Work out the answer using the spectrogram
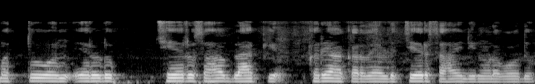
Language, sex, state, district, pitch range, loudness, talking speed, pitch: Kannada, male, Karnataka, Koppal, 130-145 Hz, -14 LUFS, 135 wpm, 140 Hz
